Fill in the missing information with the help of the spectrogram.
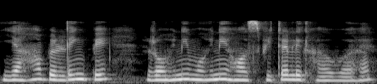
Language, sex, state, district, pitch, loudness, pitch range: Hindi, female, Jharkhand, Ranchi, 210 Hz, -13 LUFS, 205-225 Hz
